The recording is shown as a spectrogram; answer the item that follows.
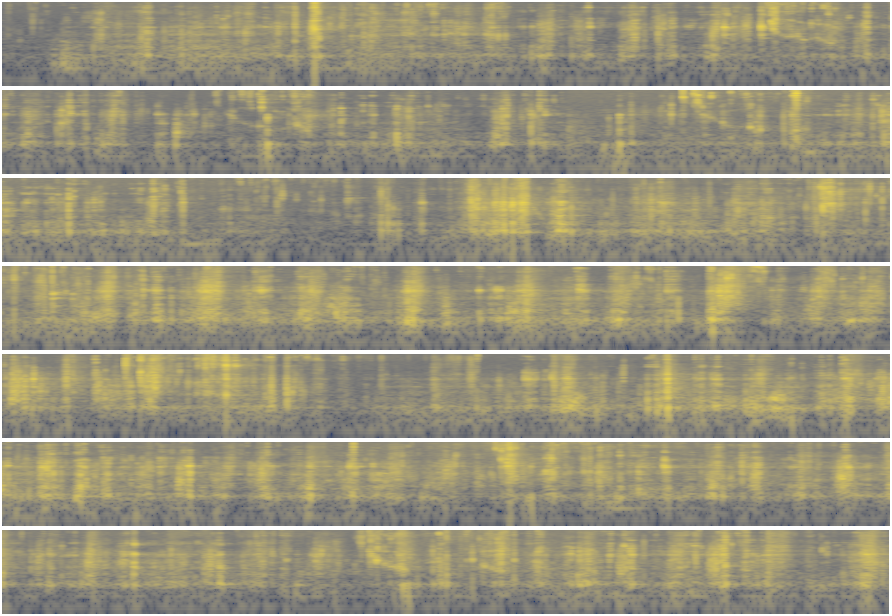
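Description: Close-miked chewing of a fresh rice-paper spring roll with lettuce and herbs: moist crunching of the leaves and wet mouth sounds, a steady run of small crackles with a few louder crunches.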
